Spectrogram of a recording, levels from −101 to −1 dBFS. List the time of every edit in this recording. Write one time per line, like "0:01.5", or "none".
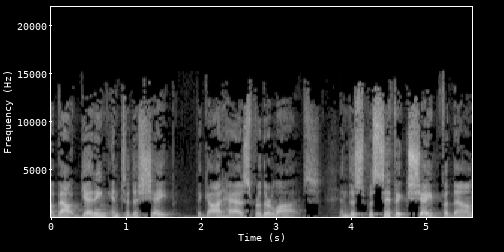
none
